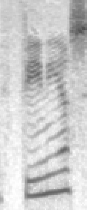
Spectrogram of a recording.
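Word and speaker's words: Pheneas: he was a 10 000 year old scribe fenius is that how you pronounce his name that's right and this became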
